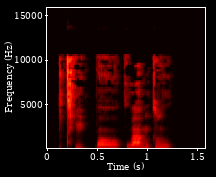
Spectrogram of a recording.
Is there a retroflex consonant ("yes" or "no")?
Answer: no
